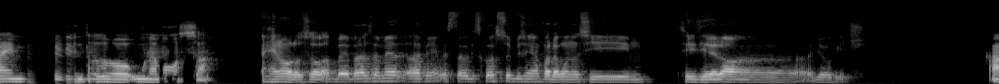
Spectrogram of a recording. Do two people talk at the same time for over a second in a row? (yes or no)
no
